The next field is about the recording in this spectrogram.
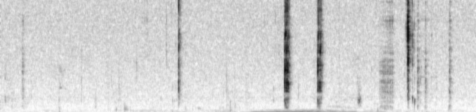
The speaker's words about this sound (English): Let me sip my beer.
